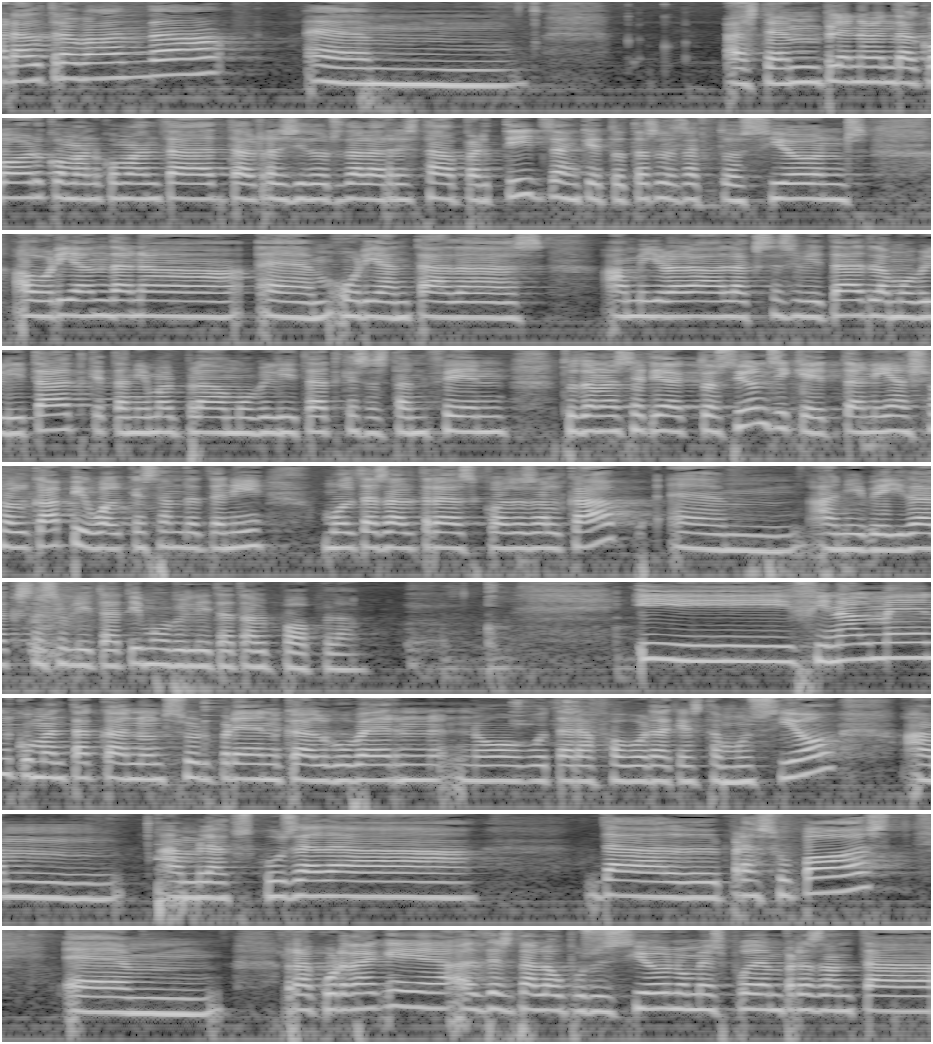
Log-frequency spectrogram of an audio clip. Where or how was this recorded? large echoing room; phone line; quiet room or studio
large echoing room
